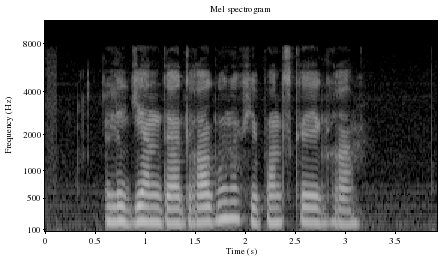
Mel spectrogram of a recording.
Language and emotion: Russian, neutral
